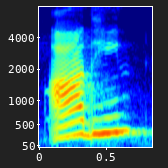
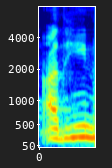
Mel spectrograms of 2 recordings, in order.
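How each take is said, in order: First: The first vowel is a long aa sound. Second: The first vowel is a short a sound. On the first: The speaker calls it wrong. "आधीन ना होकर" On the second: The speaker calls it right. "अधीन होता है"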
